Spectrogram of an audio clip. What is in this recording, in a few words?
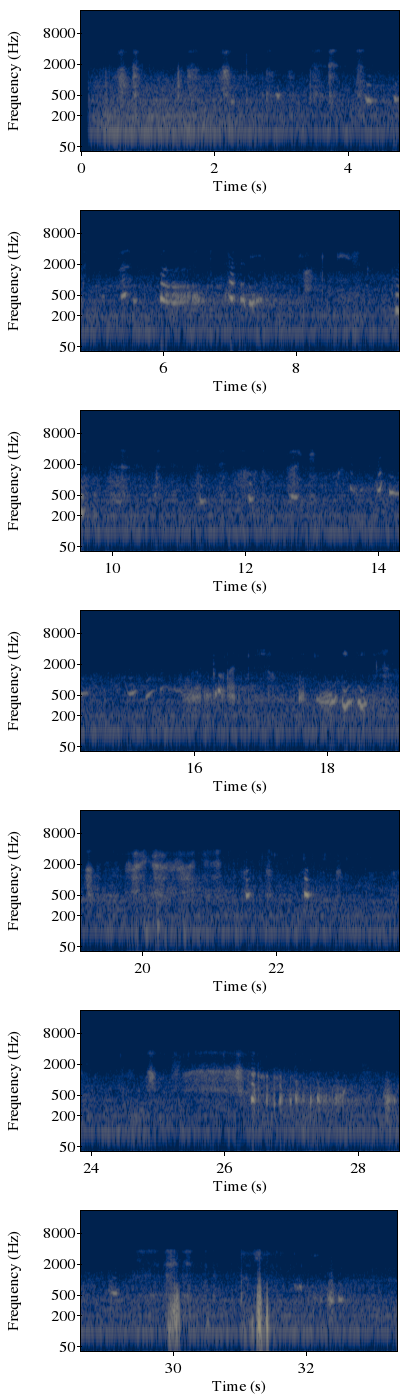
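[F4M][sub][sick but needy] [background noise]; pup girl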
